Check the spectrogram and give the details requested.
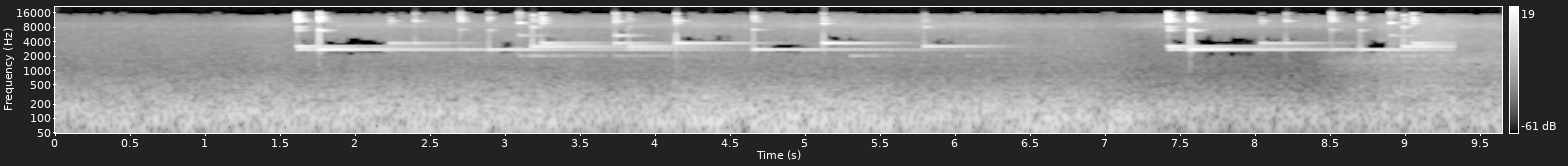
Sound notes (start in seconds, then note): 1.6 wind blowing and bell clanging; 8.9 wind blowing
